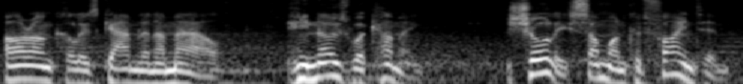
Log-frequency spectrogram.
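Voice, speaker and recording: An actor playing an earnest, direct refugee hero in a video game, polite and inquiring. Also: male voice, mid-range voice, very animated, moderate pace, lightly acted. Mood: insistent. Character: earnest, questioning young refugee mage hero. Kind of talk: video game character acting. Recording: clear background noise, outdoor ambience.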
